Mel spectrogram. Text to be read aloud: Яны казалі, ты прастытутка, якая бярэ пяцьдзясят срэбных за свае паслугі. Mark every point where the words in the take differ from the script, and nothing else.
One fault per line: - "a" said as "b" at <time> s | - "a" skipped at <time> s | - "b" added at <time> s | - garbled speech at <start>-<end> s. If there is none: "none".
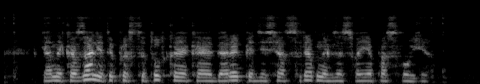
none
